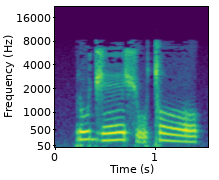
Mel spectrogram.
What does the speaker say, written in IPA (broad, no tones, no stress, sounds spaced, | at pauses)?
ɾ u d͡ʒ eː ʃ ṵ ǀ oː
